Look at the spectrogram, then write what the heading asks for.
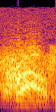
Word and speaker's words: Krause: Krause is spelled Krause, K-R-A-U-S-E, but he pronounces it Krause.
